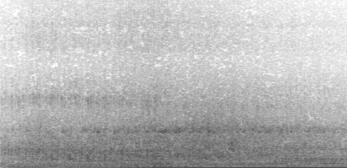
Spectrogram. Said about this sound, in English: At a diesel truck stop next to the port of Calais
